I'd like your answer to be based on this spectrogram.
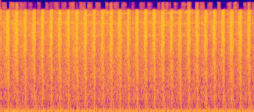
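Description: Rapid automatic gunfire from the Warzone video game, a dense, loud, continuous rattle of shots filling the whole moment with no pauses and no voices over it.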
